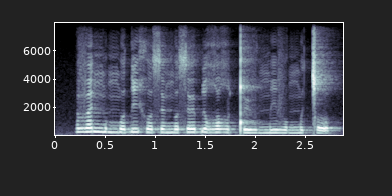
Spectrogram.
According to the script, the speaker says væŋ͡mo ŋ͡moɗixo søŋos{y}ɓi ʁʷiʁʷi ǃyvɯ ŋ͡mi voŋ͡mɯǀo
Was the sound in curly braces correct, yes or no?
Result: no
